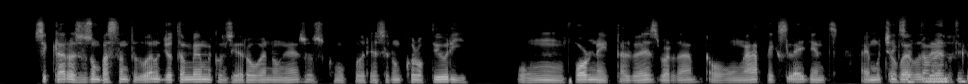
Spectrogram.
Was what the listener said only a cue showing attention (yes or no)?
yes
